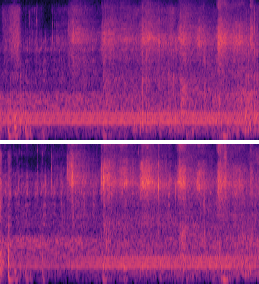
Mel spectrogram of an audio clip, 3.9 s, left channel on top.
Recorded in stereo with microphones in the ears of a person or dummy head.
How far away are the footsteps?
About 3 m.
